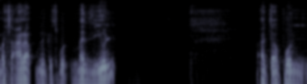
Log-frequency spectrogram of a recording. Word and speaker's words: مذي: Sama ada kita sukunkan huruf zal, mim tu kita baca baris atas madhyun, ataupun kita baca madhiyun, ataupun kita baca madhi. Dua-dua tu, ketiga-tiga tu cara bacaannya, pun yang pertama tu lebih tepatlah madhyun, madhi.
